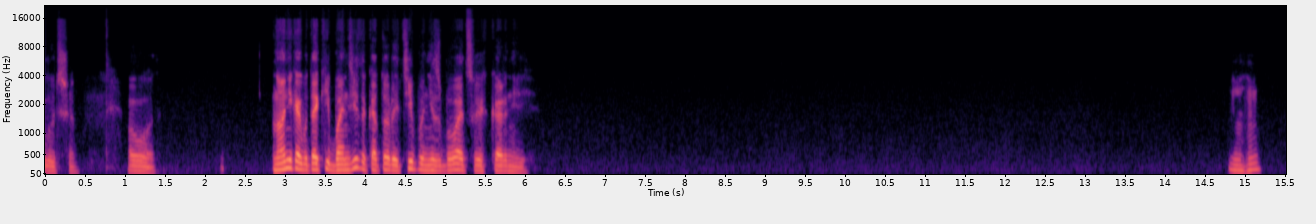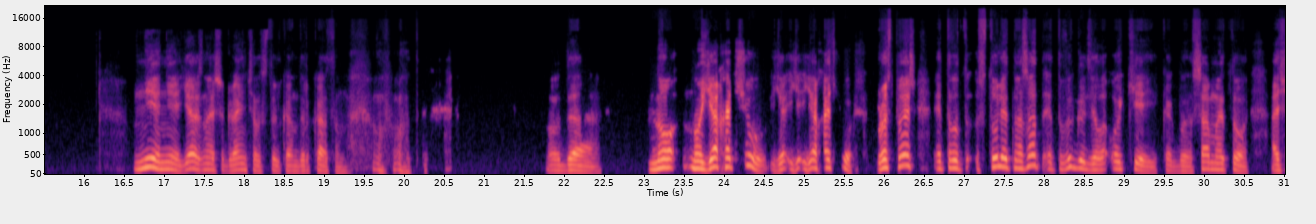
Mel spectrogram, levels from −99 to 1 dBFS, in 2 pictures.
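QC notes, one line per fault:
Nothing to flag here, as no technical faults turn up anywhere in the speech.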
